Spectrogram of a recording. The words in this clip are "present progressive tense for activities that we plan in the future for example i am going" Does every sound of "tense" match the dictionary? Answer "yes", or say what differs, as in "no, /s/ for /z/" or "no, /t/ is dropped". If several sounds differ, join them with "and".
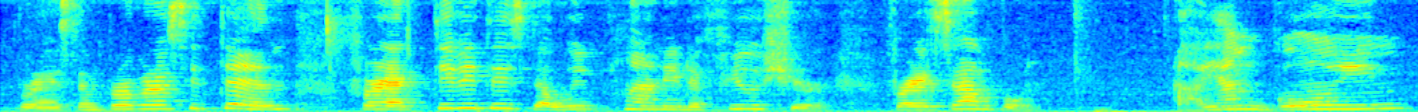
no, /s/ is dropped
